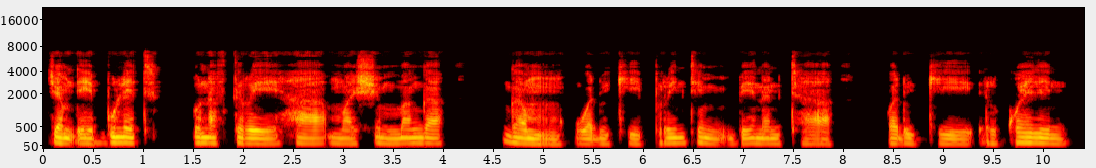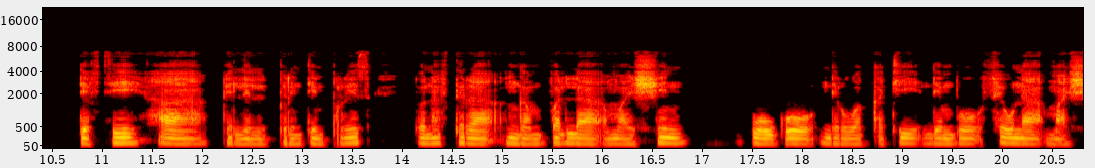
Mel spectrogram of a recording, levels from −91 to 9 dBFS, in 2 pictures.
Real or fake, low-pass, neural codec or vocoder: fake; 7.2 kHz; codec, 16 kHz, 16 kbps, FreqCodec, larger model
